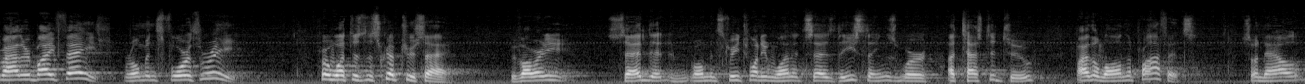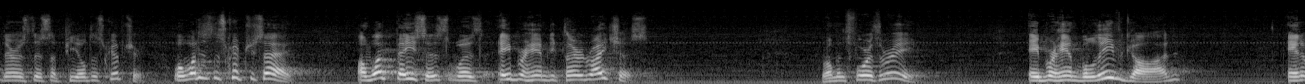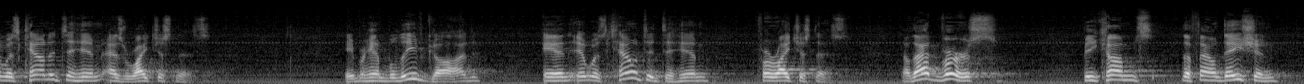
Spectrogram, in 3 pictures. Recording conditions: large echoing room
